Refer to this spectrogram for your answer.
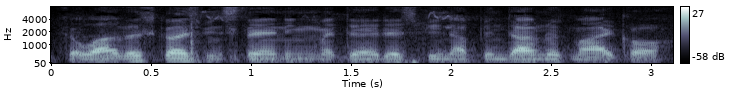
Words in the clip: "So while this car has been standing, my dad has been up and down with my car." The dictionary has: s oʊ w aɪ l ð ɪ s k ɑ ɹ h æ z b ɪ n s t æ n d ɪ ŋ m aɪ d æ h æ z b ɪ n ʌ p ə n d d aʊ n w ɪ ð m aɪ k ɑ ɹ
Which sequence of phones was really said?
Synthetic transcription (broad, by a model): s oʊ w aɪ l ð ɪ s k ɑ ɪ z b ɪ n s t æ n d ɪ ŋ m aɪ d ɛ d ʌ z b ɪ n ʌ p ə n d d aʊ n w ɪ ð m aɪ k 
